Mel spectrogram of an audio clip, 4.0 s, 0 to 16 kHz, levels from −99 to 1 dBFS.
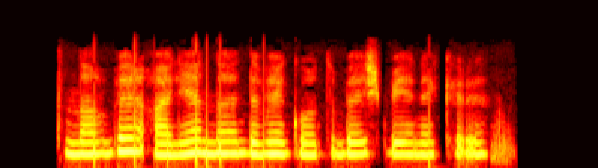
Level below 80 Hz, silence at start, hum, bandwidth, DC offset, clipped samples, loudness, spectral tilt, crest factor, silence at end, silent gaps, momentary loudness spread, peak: -50 dBFS; 0.45 s; none; 6.8 kHz; under 0.1%; under 0.1%; -19 LUFS; -7.5 dB/octave; 16 dB; 0.6 s; none; 7 LU; -2 dBFS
